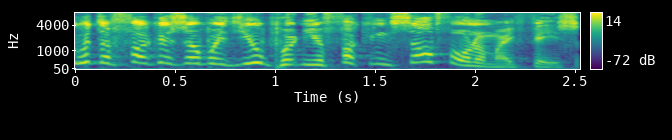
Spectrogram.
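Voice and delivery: high-pitched indignant retort; indignant comeback. Retold or imitated. He retells snapping at the guy filming him, indignant.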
